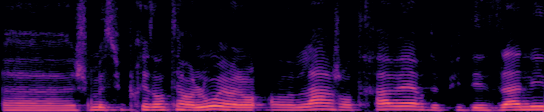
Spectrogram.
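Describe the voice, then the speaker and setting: Against a quiet background, a woman with a dark, mellow tone talks at a fairly slow pace with fairly even intonation. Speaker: entrepreneur and investor. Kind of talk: interview podcast.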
